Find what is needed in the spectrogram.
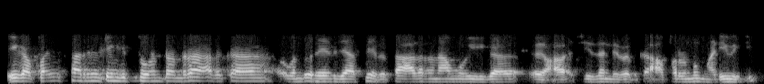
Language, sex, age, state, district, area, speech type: Kannada, male, 45-60, Karnataka, Koppal, rural, conversation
